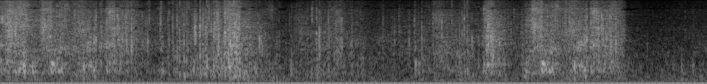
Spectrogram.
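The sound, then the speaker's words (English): Wrapping paper being torn open on a gift, a wrapped CD: continuous crinkling and ripping with several louder tearing bursts, no voices. “Rip it. What is it? I'm going to... All right, I'll rip it.”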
